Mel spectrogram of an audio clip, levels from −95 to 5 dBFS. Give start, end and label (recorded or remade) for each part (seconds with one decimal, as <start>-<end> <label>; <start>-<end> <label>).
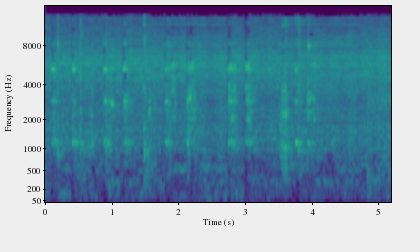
0.0-1.6 recorded; 1.6-2.7 remade; 2.7-3.6 recorded; 3.6-4.7 remade; 4.7-5.2 recorded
